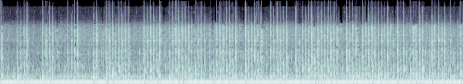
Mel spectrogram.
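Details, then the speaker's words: Washing machine during spin: steady motor hum under fast, uneven clacking with abnormal movement throughout; the transmission is completely damaged and must be replaced. "este ruido es de una transmisión que está completamente dañada y este movimiento es totalmente anormal"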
